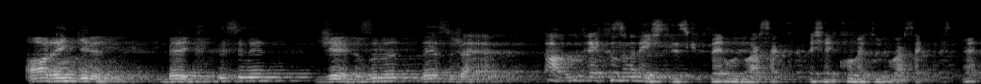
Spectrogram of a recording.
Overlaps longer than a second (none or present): none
